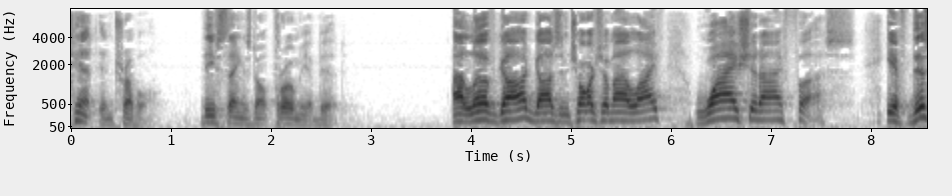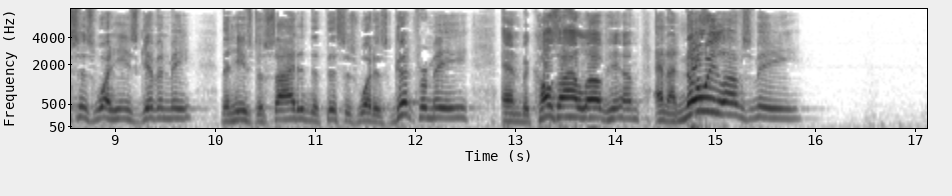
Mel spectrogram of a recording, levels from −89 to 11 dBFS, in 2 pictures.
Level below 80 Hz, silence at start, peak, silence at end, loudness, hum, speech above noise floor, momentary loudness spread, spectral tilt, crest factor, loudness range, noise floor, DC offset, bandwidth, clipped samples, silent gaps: -52 dBFS; 0 s; 0 dBFS; 1.3 s; -15 LUFS; none; 51 dB; 18 LU; -3 dB/octave; 16 dB; 7 LU; -66 dBFS; under 0.1%; 8 kHz; under 0.1%; none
